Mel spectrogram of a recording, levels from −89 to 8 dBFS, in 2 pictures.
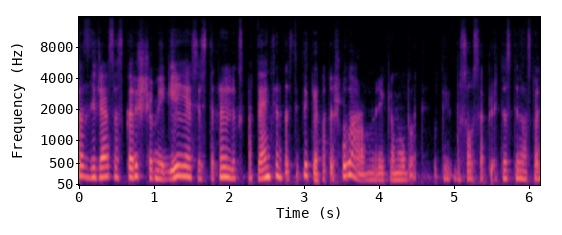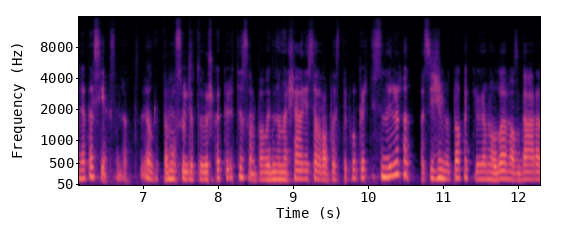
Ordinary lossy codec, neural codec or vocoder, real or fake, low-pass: Opus, 32 kbps; codec, 32 kHz, 1.9 kbps, SNAC; fake; 14.4 kHz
